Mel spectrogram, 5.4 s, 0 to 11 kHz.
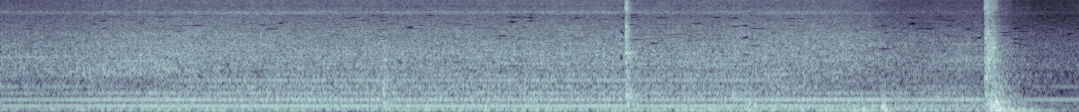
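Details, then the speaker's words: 2014 Toyota Avanza G 1.3 petrol with manual gearbox, 146,040 km over nine years: steady, smooth, quiet hum with even tones and no knocks or ticks, described as sounding like a fan; normal idle. "Untuk mesinnya masih sangat anteng. Ini mesinnya nyala ya, dan suaranya itu kayak suara kipas angin, gitu aja, masih enak."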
